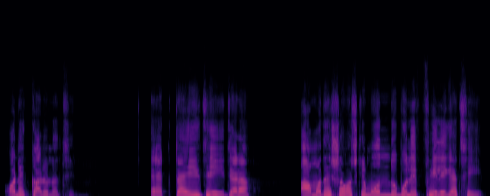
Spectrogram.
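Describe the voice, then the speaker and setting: A woman's voice: sits high, a bit bright, dry recording, clean studio sound, full character voice. A woman voicing a passionate, stubborn young man who speaks earnestly and emphatically to his dear friend in an audiobook.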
